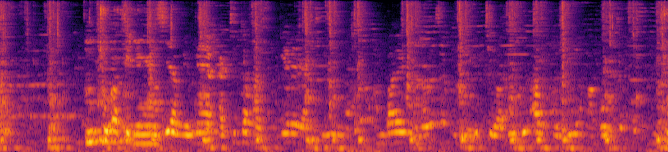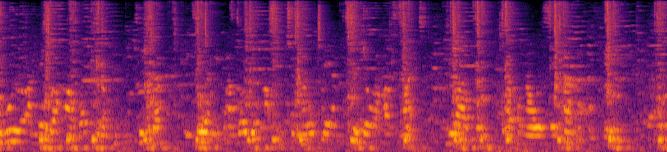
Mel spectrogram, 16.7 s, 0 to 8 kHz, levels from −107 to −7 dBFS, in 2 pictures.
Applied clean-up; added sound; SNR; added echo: classical method WPE with log-MMSE.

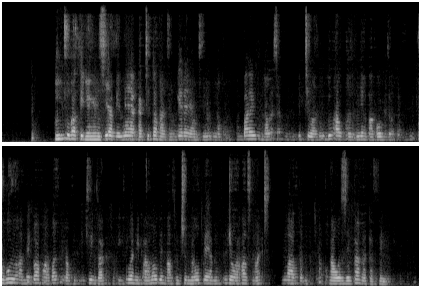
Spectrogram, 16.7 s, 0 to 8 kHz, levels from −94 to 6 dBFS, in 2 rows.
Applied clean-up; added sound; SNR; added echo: neural mask model DeepFilterNet 3.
